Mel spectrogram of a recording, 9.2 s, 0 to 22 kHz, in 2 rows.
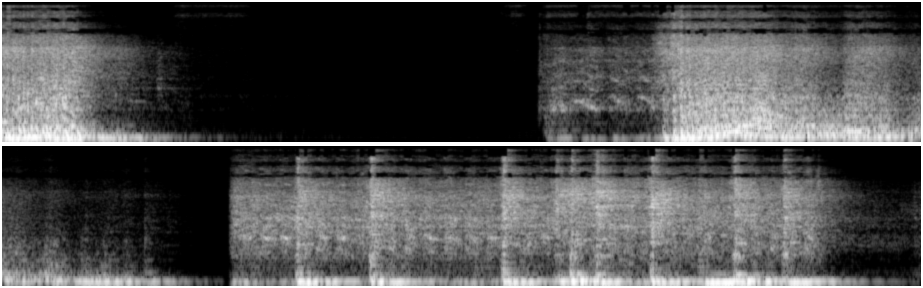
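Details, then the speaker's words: Freshly built 355 in a 1974 Camaro, first fire-up on carburetor with starter fluid and timing tinkering: catches after cranking, runs rough with loud fast metallic clatter; valve train clatter from dry rocker arms. "the motor fires up loud loud clattering noise we're sitting here pooping our pants because we didn't know what that was but further research and development has showed us that our"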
